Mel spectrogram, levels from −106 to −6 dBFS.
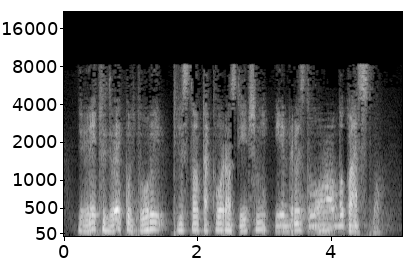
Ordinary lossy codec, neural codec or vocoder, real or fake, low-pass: MP3, 32 kbps; codec, 44.1 kHz, 0.9 kbps, DAC; fake; 9.9 kHz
